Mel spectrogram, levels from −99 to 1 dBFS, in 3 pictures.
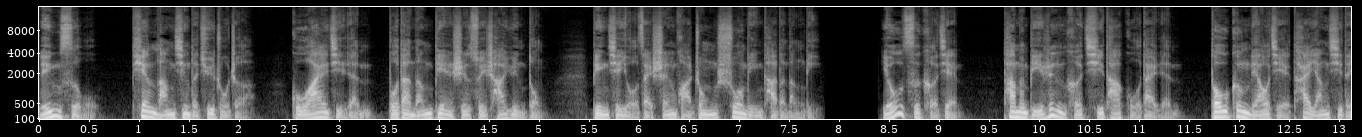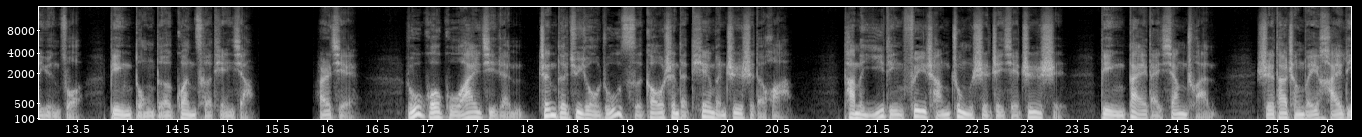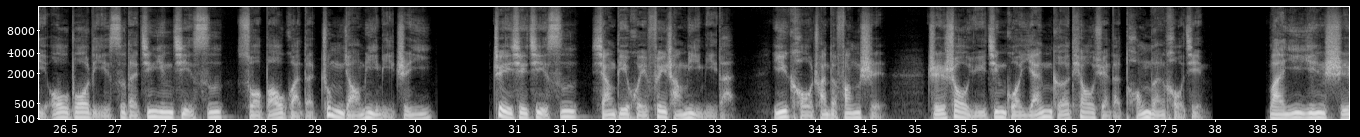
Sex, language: male, Chinese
